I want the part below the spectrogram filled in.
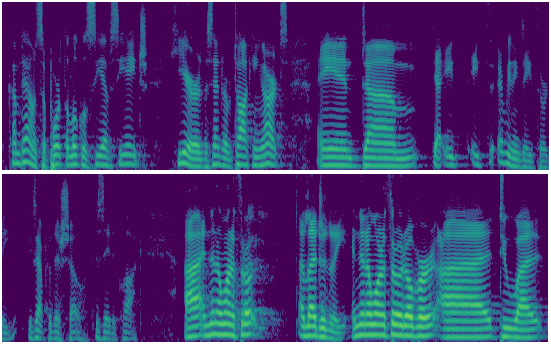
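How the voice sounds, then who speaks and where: A man hosting a live stage show, chatting casually and teasing his guests with frequent interjections. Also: fairly high pitch. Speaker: host of live table read. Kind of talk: casual bantering chat on stage. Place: live stage in small venue.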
